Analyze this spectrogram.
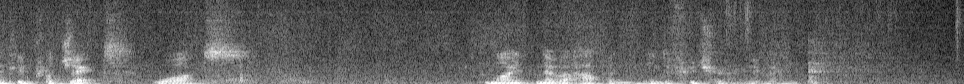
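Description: A man speaks slowly in a deep, calm voice nearby.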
